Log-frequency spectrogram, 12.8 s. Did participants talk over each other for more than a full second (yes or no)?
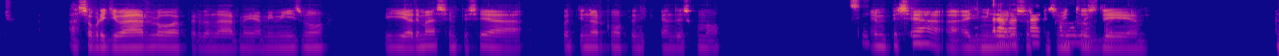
yes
